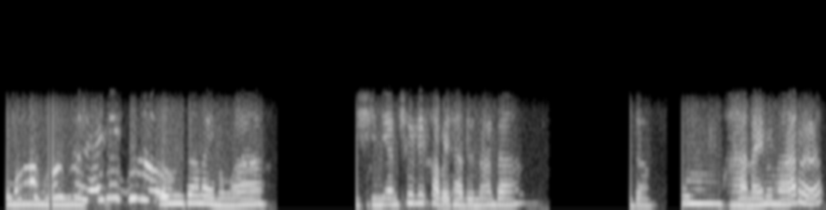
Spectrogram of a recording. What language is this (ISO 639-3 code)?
brx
